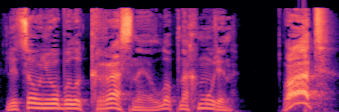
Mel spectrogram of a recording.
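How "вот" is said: loud furious bark, pitched high; barked shout. A narrator's reading. King Miraz tossing the letter across the table, angry shouted bark. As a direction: bark it out in anger. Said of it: "рявкнул он".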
